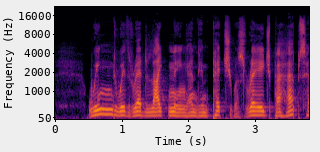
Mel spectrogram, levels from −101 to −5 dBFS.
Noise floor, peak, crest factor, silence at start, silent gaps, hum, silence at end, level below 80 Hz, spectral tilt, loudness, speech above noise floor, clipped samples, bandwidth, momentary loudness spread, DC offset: -68 dBFS; -16 dBFS; 20 dB; 0.5 s; none; none; 0 s; -62 dBFS; -5.5 dB/octave; -36 LUFS; 32 dB; under 0.1%; 16 kHz; 7 LU; under 0.1%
